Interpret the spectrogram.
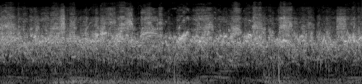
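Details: Short burst of budgie flock chatter in an aviary, many birds chirping and warbling at once in a thick, even, high-pitched chorus.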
